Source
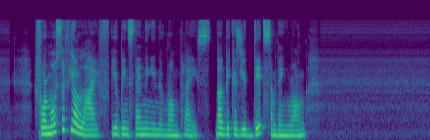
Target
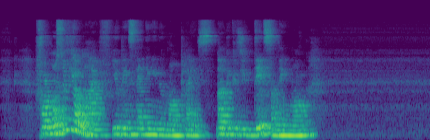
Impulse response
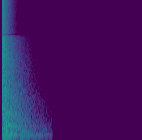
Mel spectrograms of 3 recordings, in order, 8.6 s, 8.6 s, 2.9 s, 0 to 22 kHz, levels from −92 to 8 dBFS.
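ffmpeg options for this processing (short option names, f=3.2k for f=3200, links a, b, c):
-filter_complex "[0:a]asplit=3[a][b][c];[a]afade=t=out:st=4.49:d=0.02[d];[b]acompressor=threshold=-24dB:ratio=6,afade=t=in:st=4.49:d=0.02,afade=t=out:st=5:d=0.02[e];[c]afade=t=in:st=5:d=0.02[f];[d][e][f]amix=inputs=3:normalize=0[g];[1:a]atrim=start_sample=2205,afade=t=out:st=0.3:d=0.01,atrim=end_sample=13671[h];[g][h]afir=irnorm=-1:irlink=0,volume=-15dB"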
